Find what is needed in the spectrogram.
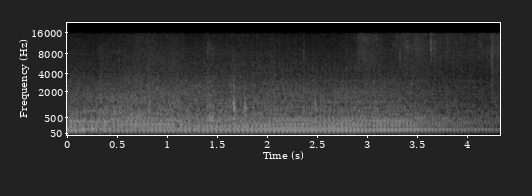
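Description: Side-by-side UTV engine running steadily as the vehicle drives along a dirt track, its pitch shifting a little; the sound fades away near the end.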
